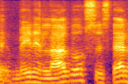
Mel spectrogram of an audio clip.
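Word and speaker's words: Lagos: Made in Logos. Is that how they pronounce it? Yep, you nailed it. It's pronounced made in Legos.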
